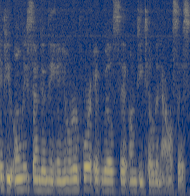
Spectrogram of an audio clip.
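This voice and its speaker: A woman's voice sits very deep and low. She speaks at a fairly quick pace. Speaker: funding program officer. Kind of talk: online presentation / training session. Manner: fast.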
